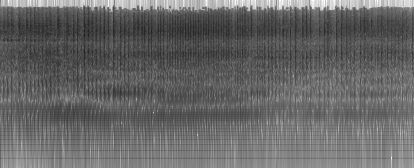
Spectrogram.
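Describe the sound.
A motorized off-road vehicle engine runs in the woods with a harsh, buzzing motorcycle-like drone that holds steady at a loud level with slight wavering revs.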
